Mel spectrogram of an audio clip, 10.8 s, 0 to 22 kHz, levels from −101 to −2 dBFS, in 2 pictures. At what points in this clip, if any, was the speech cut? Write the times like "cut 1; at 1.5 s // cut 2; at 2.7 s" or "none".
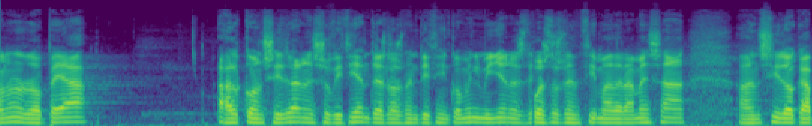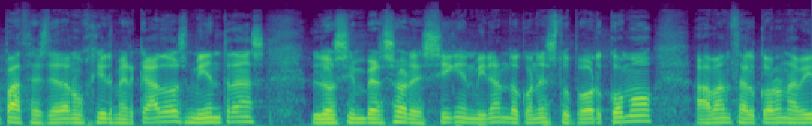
cut 1; at 3.5 s // cut 2; at 6.1 s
